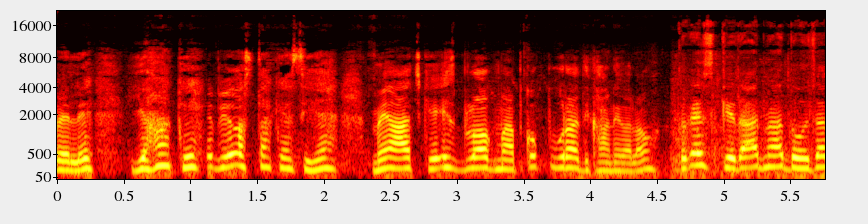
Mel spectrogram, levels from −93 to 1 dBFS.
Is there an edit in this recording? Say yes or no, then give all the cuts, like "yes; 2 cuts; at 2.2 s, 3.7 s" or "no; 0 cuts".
yes; 2 cuts; at 1.2 s, 4.5 s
